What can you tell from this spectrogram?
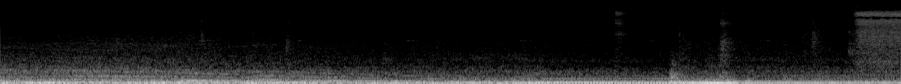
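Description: Double-decker bus running, heard from the upper deck: a steady low engine and road rumble, with the engine note falling over the first few seconds. About seven seconds in there is a louder rattle, and near the end a steady hiss starts.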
